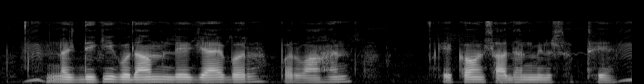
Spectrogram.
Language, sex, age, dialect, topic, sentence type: Chhattisgarhi, male, 18-24, Northern/Bhandar, agriculture, question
